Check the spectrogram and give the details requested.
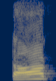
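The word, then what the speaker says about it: talk: क्या हो जाता है टाक का मतलब क्या हो जाता है यहां पर एल साइलेंट होता है बच्चा लेकिन इससे हमसे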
